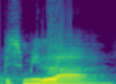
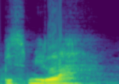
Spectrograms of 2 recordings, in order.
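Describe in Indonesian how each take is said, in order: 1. Kata itu diakhiri tanpa bunyi h sama sekali. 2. Kata itu diakhiri dengan bunyi h yang terdengar jelas. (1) "Nggak boleh ya, harus ditambah dengan H" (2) "itu baru benar. Di sini ditambahi H"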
